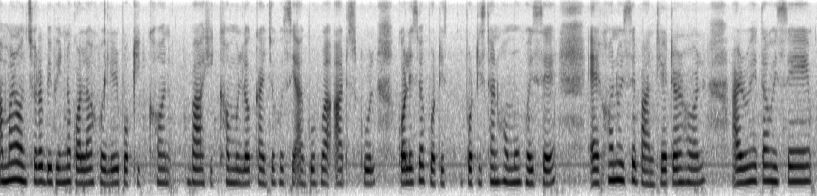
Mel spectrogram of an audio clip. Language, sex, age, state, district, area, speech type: Assamese, female, 30-45, Assam, Sonitpur, rural, spontaneous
